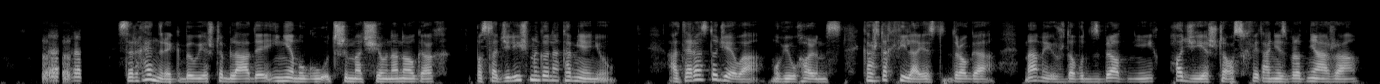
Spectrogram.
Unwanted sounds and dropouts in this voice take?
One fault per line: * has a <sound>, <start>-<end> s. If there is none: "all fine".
* has a laugh, 0.4-0.8 s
